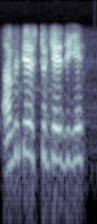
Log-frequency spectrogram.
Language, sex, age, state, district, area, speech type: Kannada, male, 45-60, Karnataka, Dakshina Kannada, urban, conversation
